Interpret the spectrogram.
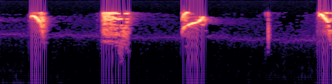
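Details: Black drongo calling the flock. A falling whistle is followed by a grating rasp, then a looping whistled note. After a brief soft tick comes another descending whistle, all spaced well apart.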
